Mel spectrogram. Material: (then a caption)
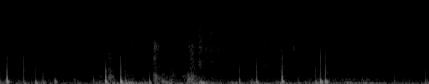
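Cork. A small, thin, solid square cork board held close to the mic is scratched with long nails, giving dull low thumps and bumps alongside soft, brief scratching bursts that carry into the high range. The sound is quiet and bass-heavy, with short strokes that die out almost immediately.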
